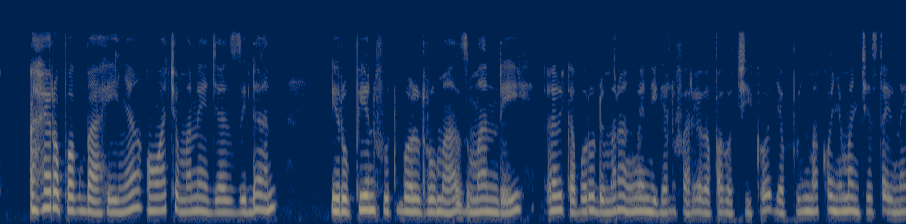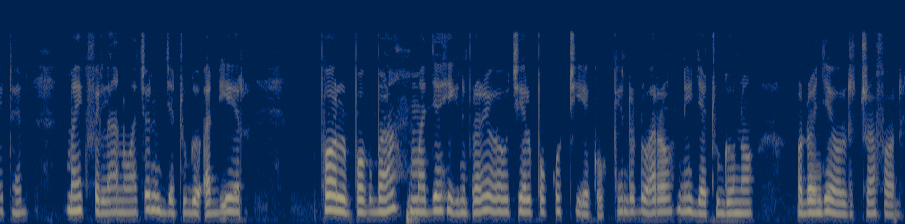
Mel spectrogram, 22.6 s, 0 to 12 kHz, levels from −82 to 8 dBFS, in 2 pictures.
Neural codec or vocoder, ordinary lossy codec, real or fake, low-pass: none; none; real; 7.2 kHz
